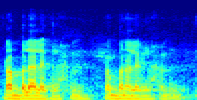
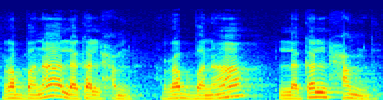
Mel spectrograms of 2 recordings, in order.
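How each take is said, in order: First: Low, hurried "रब्बना लकल हम्द", words merged; mistaken slurred recitation. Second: Deliberate "रब्बना लकल हम्द", each word separate; clear correct recitation. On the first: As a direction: run "रब्बना लकल हम्द" together carelessly. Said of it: "इस तरीके से नहीं पढ़ना है". ("रब्बना लकल हम्द" दबा कर, जल्दी में) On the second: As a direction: articulate "रब्बना लकल हम्द" slowly and fully. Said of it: "साफ पढ़ना है". ("रब्बना लकल हम्द" साफ़, ठहरकर) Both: Shown as a demonstration.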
